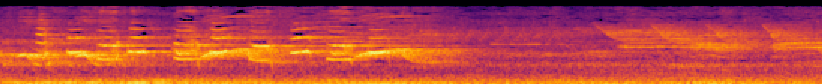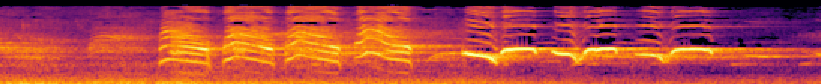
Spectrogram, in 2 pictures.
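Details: Masked laughingthrush singing on a lure recording: mixed warbled phrases and a quieter buzzy stretch, then a loud burst of rapid, repeated whistled notes, with a low background rumble throughout.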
